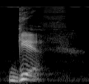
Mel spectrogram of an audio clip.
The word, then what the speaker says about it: GIF: And I went in secretly and added a question about do you pronounce it with a hard G or a soft G. And I will tell you that 63.5% of the people pronounce it correctly with the hard G, GIF.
